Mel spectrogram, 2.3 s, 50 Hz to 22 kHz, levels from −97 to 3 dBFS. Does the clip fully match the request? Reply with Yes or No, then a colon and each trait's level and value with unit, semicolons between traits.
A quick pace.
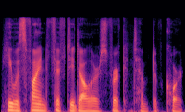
Yes: fast, 235 wpm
